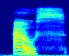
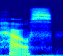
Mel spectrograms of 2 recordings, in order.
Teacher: Well, with a London accent, you'd typically expect that, that kind of classic Cockney sound, dropping the H at the beginnings of words, like ouse instead of house, and that sort of thing.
